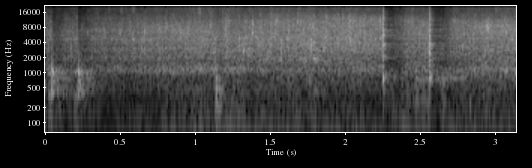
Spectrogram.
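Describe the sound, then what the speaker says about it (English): Courgettes frying in a pan for a healthy Spanish omelette, a steady broadband sizzle with a few sharp clinks of a utensil stirring against the pan. "Going to put the courgettes in next, and then whilst they're frying away"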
